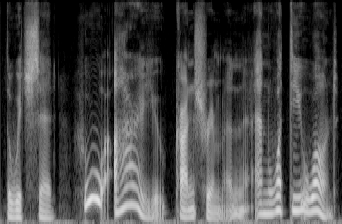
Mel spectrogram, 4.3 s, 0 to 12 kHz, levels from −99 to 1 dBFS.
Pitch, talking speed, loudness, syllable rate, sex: 155 Hz, 170 wpm, -21 LUFS, 4.3 syllables/s, male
